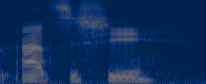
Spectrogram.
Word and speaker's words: Atsushi: Atsushi. – If you're going with a silent U for Tsu.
